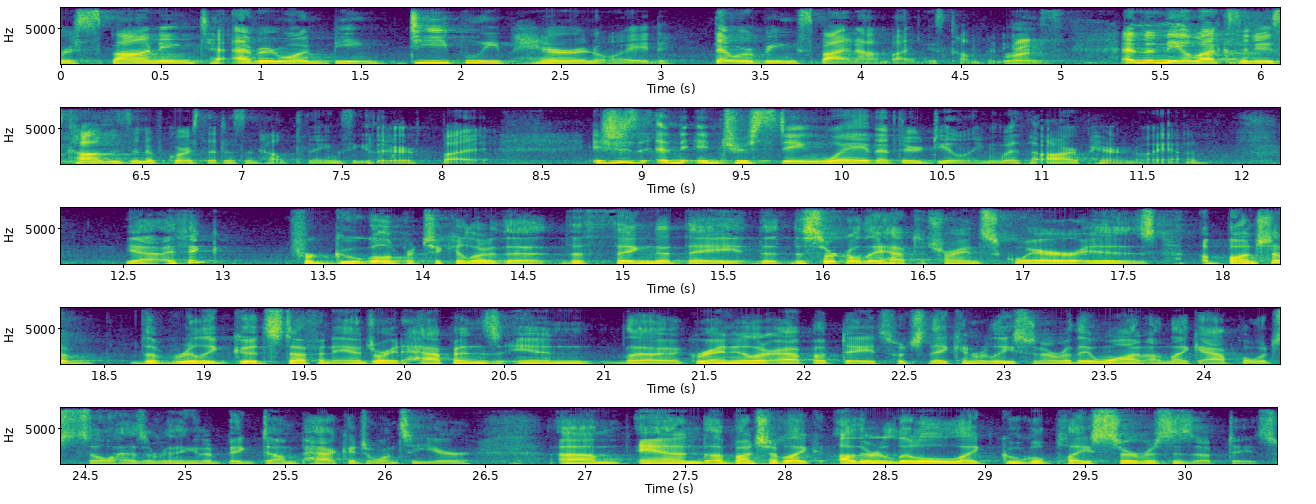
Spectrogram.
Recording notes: This week, The Vergecast is down in Austin, Texas for South by Southwest 2018 in front of a live audience.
